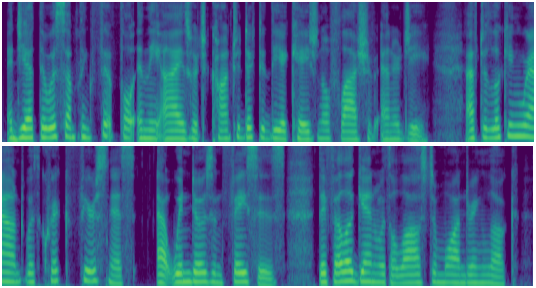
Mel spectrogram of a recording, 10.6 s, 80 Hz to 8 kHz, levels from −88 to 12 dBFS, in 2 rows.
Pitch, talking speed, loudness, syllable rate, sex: 175 Hz, 200 wpm, -19 LUFS, 5.9 syllables/s, female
